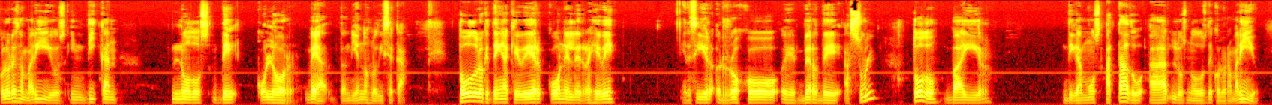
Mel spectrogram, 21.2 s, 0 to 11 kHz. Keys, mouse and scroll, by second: 5.8 click, 17.0-18.9 drag, 19.9-21.2 drag.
